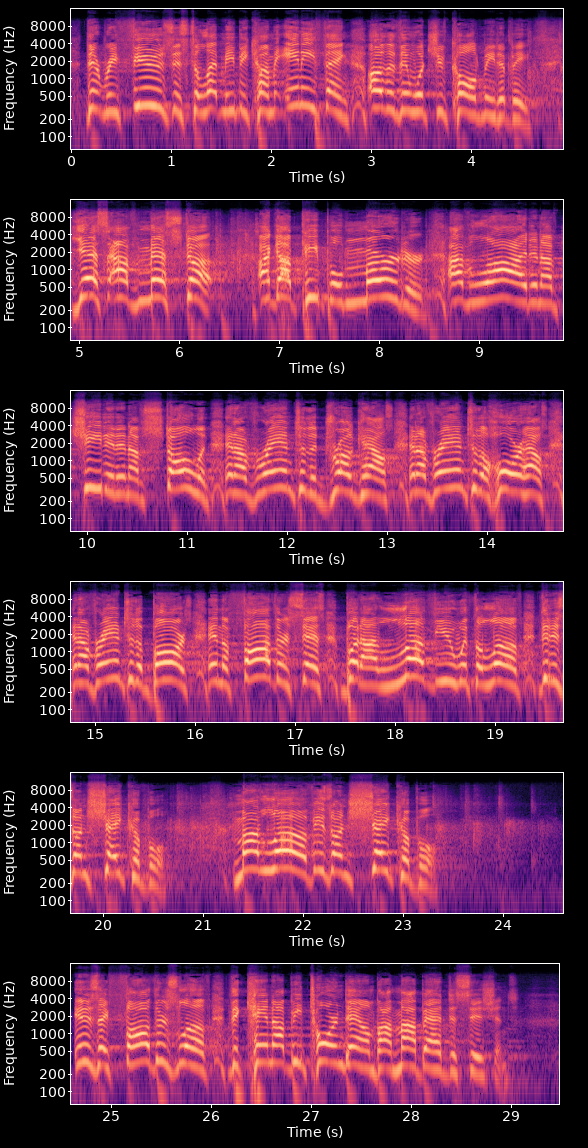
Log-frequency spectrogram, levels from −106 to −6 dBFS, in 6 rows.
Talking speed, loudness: 165 wpm, -18 LUFS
